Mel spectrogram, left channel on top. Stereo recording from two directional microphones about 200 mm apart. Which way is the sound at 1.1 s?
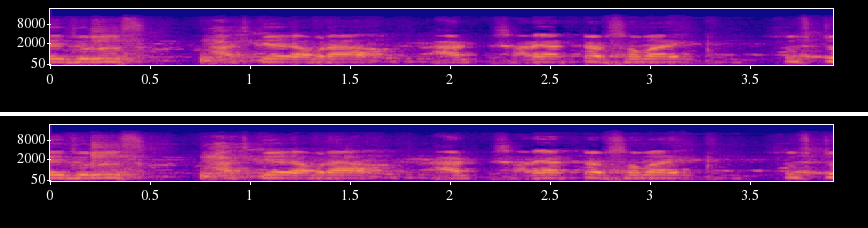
Centre (ahead or behind).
